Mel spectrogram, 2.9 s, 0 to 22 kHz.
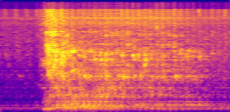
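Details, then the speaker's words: Honda J-swapped Porsche 914 on first startup: the engine catches and settles to a rough, busy idle with a clattering clack; heard on the passenger side, owner wonders about a loose bolt, cause unknown, compression test planned. "sure sure sounds like uh sure sounds like a mechanical clack clack clack though i'm not sure what's going on but uh hey we got a running car"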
